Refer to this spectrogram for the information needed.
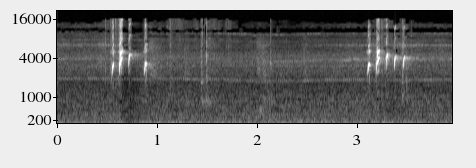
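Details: Goldfinch twittering: two bursts of quick, high-pitched chirps about two and a half seconds apart, each a rapid tumble of several bright notes.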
